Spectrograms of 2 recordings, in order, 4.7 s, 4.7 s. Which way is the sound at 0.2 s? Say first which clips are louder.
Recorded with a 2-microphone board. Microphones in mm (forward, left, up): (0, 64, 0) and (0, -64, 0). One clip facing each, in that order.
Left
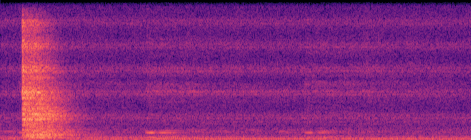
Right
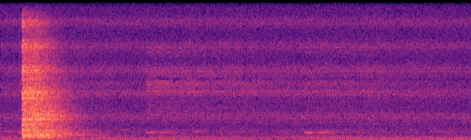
Right 3 dB; 45° right (ahead or behind).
